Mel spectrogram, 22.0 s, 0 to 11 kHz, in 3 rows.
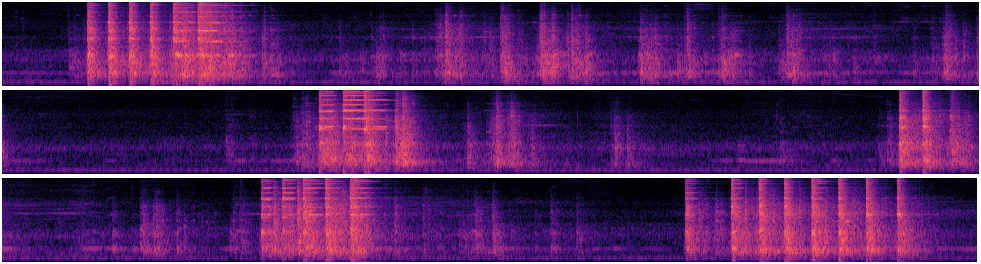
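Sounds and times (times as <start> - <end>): heavy machinery clanking: 0.6 - 7.4, 9.0 - 12.2, 14.0 - 19.1, 19.8 - 21.7.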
